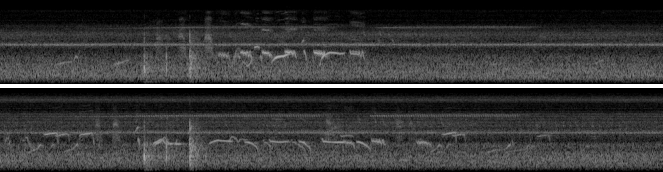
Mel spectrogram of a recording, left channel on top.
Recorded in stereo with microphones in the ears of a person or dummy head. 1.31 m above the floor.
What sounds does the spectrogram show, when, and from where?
0.0 s an insect: 80° right, 7 m
1.4 s knocking: 20° right (ahead or behind), 0.5 m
